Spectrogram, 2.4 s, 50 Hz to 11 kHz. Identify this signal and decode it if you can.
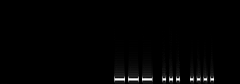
Morse code, heard as a keyed tone, about 36 wpm, 700 Hz. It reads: OSH
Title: USA Call Sign Postfixes - 3 Letters 35wpm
